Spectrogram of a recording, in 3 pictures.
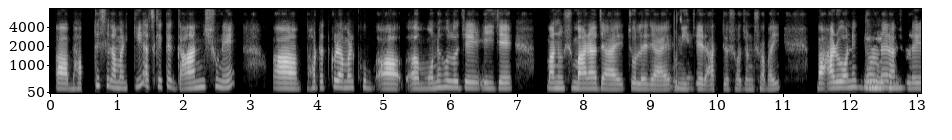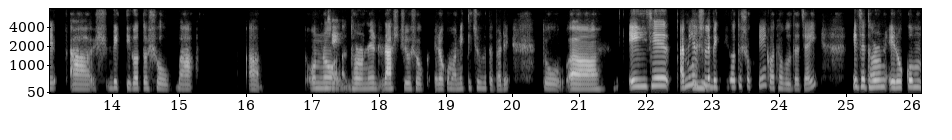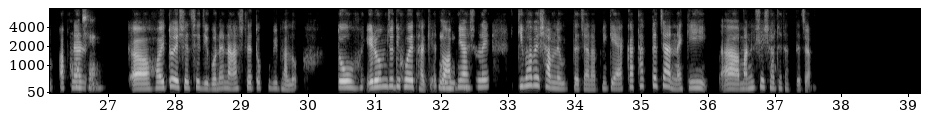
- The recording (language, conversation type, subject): Bengali, unstructured, শোকের সময় আপনি কি একা থাকতে পছন্দ করেন, নাকি কারও সঙ্গে থাকতে চান?
- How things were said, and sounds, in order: other background noise; static; distorted speech; "এরকম" said as "এরম"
